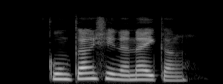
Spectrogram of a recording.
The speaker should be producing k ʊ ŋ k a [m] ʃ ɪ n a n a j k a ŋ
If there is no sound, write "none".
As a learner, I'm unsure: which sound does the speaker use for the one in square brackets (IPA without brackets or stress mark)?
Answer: ŋ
